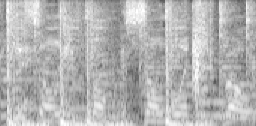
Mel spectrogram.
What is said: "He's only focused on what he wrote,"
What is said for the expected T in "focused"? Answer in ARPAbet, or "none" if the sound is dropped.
none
